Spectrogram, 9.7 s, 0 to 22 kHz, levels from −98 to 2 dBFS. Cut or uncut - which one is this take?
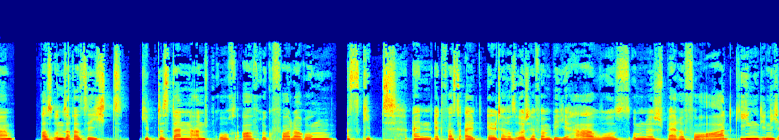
uncut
